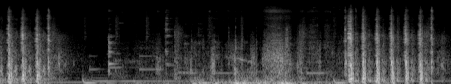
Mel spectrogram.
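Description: M3 grease gun submachine gun firing rapid bursts at close range, sharp loud reports in quick regular succession with a short pause between bursts, outdoors at a shooting competition.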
